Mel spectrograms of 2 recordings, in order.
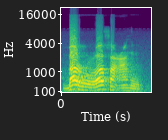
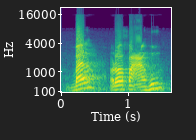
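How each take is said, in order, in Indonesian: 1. L melebur ke dalam bunyi R yang ditahan. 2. Bunyi L terdengar sebelum R.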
